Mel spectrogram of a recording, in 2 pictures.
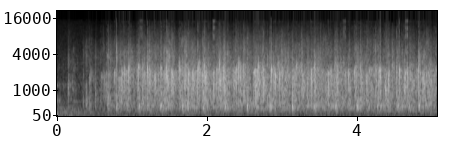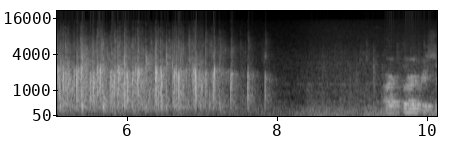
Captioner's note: audience applause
